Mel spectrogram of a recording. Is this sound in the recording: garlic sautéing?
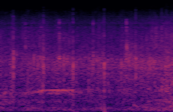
no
